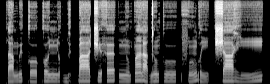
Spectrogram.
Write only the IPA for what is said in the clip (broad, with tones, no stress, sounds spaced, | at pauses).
ɾ a˨ m ɨ˧ k oː˨ k o˧ ɲ o˨ ɡ͡b ɨ˨ k͡p aː˧ t͡ʃ ɨ˧ h ə˦ | ɲ ũ˨ p ã˦ ɾ a˨ d ũ˧ k u˧ | f ũ˨˦ ɡʷ i˨ | ʃ aː˧ ɣ iː˨˦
